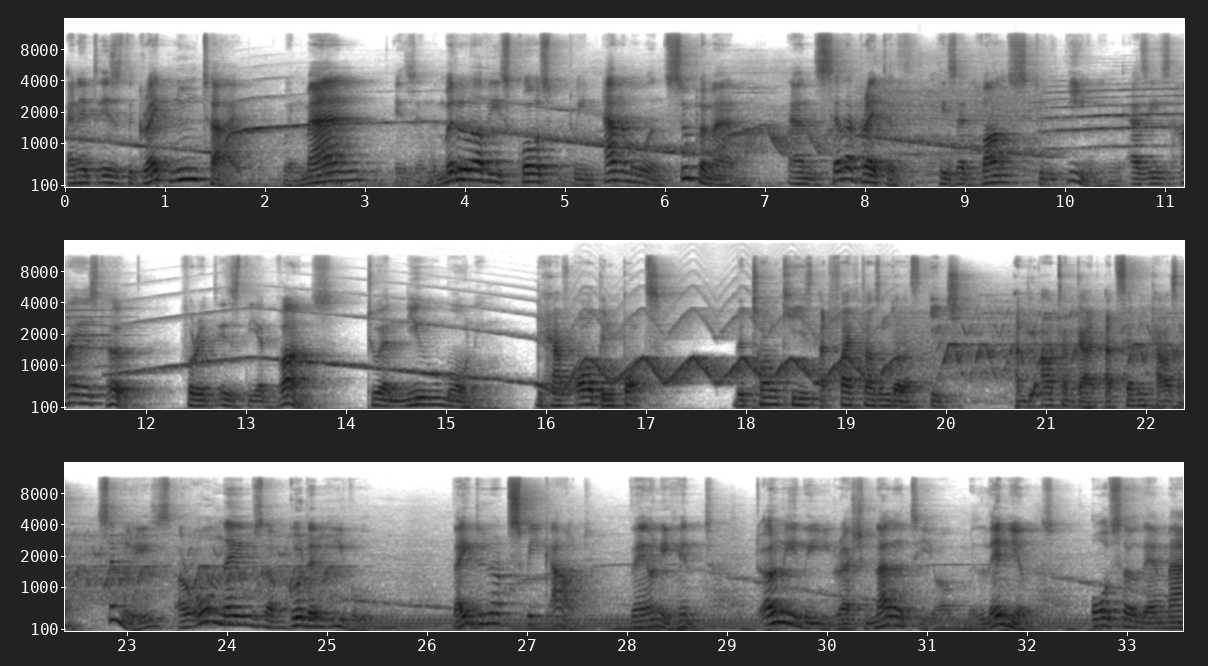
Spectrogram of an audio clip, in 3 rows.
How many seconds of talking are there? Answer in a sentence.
You can hear the talking for 32 seconds altogether.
